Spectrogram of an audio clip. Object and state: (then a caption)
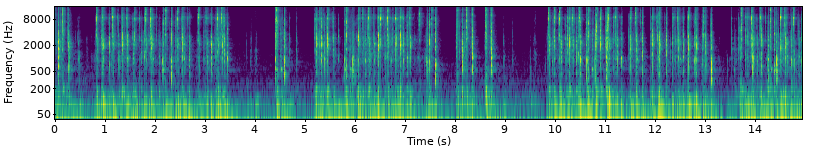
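Plastic mechanical keyboard being typed on. Both hands type with their fingertips on a black RGB mechanical keyboard with plastic keycaps. Rapid, bright clacking keystrokes come in bursts, separated by a few short pauses. Each click is sharp and dies away almost instantly.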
